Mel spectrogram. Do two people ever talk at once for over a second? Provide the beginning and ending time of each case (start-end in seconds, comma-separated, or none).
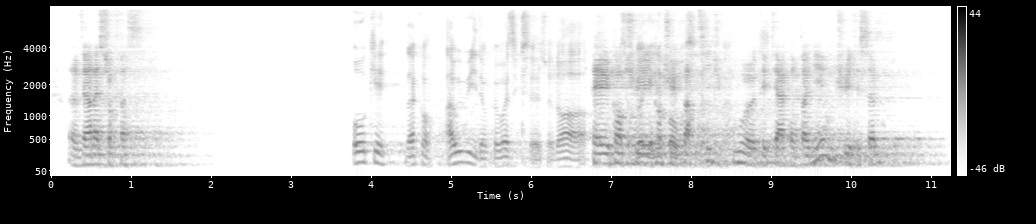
7.1-8.5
